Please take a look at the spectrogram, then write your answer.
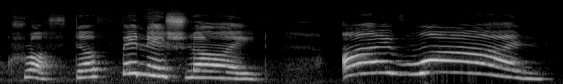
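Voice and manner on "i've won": high, bright cry of triumph; excited cry. A narrator's reading. Mister Rush crying out after crossing the line, thrilled and high. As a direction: crow it out like a winner. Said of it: "cried Mister Rush".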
